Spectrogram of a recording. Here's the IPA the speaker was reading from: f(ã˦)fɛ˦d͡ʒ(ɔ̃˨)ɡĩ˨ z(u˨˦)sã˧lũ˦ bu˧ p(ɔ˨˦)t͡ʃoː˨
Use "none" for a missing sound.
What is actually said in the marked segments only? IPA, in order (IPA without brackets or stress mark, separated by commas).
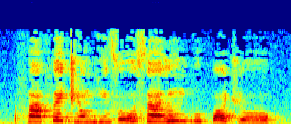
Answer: ã˨, ɔ̃˨, o˨˦, ɔ˨˦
